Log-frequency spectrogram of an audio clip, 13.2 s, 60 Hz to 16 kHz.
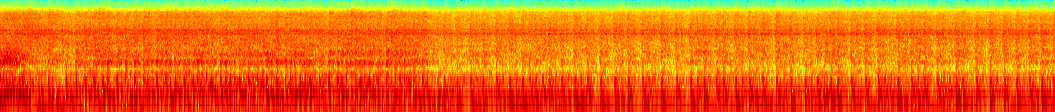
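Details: Yamaha YFZ450 (about 2006) on a stand with new fuel line, tank on reserve: loud, steady single-cylinder thump at fast idle, even, no misses or knocks; airbox still off, fine tuning pending, fuel valve leaking.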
